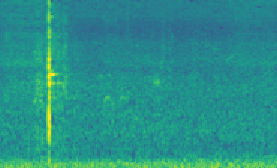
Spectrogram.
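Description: A single sharp crack of a bat hitting a ground ball, about half a second in, with a short ring after it, over a steady low background rumble.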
